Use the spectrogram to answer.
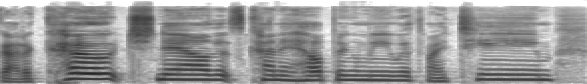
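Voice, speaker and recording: Recorded very cleanly against a silent background, a woman with a fairly high pitch talks at a fairly quick pace in an ordinary speaking voice. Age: 60s. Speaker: mortgage broker and business owner. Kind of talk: casual interview. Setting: studio.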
